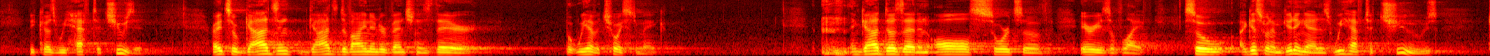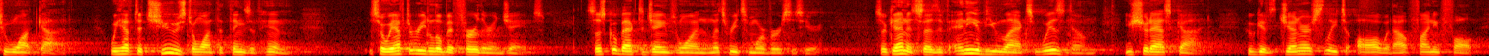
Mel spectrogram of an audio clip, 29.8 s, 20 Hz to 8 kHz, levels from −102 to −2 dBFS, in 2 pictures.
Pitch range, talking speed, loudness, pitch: 130-165 Hz, 210 wpm, -34 LUFS, 140 Hz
